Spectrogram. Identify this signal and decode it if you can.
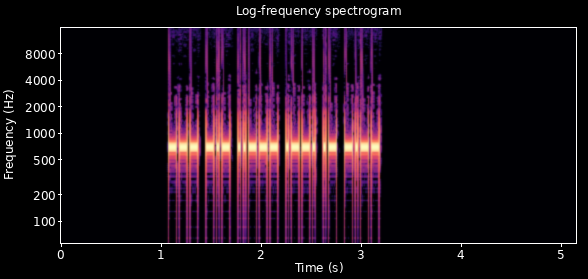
Morse code, heard as a keyed tone, about 46 wpm, 700 Hz. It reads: OK2PAY
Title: Call Signs - 45wpm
